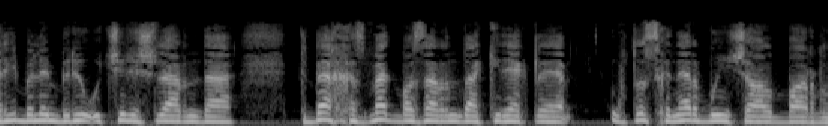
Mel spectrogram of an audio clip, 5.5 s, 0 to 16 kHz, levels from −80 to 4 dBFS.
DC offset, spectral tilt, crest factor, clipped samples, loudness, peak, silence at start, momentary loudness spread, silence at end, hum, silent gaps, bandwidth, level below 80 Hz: under 0.1%; -6 dB/octave; 14 dB; under 0.1%; -27 LUFS; -14 dBFS; 0 s; 6 LU; 0 s; none; none; 8.4 kHz; -60 dBFS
